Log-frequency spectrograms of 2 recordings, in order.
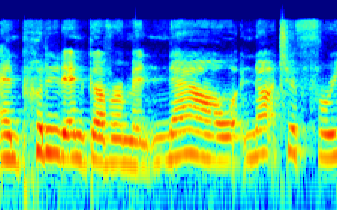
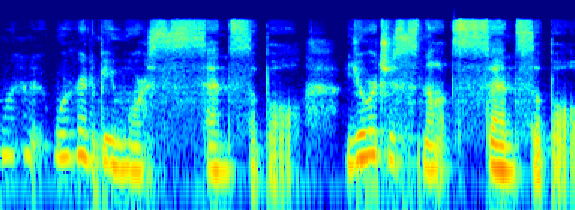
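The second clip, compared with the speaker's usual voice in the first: mock breathy whisper, hushed, dripping disdainful condescension; 2 semitones lower, 13 dB quieter than usual. Imitating political figures talking about going back to sensible times: imitating disdainful condescension. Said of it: "they say it with such disdain and such condescension".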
